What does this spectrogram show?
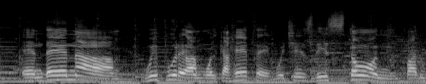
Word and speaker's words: molcajete: Now you're gonna have to help me pronounce this. Molcajete. Molcajete.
